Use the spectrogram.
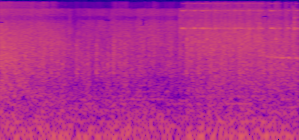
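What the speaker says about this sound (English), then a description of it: "We are bombarding a lot of the enemy troops in here." Artillery bombarding enemy troops in the strategy video game Supreme Ruler Ultimate, near Paris, heard as a continuous, loud rumble of overlapping booms and blasts with heavy low-end thunder.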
